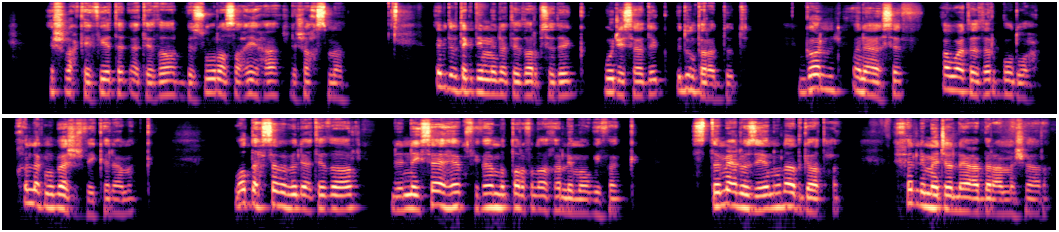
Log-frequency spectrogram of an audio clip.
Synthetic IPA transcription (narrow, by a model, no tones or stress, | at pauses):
ʔɪʃɾˤɑħkaːfɪjːalʔɪʕt̪ɪðɑːɾˤbɪsˤuːɾˤɑsˤɑħiːħalɪʃɑxsˤmaː | ʔɪbd̪abt̪̬aɡd̪iːmːɪnɪlɪʕt̪ɪðɑːɾˤbɪsad̪ɪɡ | wɪd͡ʒisaːd̪ɪɡbɪd̪uːnt̪ɑɾˤɑd̪ːʊd̪ | ɡuːlʔanaʔasɪf | ʔawʔaʕt̪aðˤɨɾbwʊd̪ˤuːħ | wxalːakmʊbaːʃɪɾfikalaːmak | wɑd̪ˤːɨħsababɪlɪʕt̪ɪðɑːɾˤ | lɪʔanːajsaːɦɪmfifahmɨt̪ˤːɑɾˤɑfɪlʔaːxɪɾˤlɪmawɡɪfak | st̪amɪʕluzeːnwalat̪ɡɑːt̪ˤħɑ | xalːimad͡ʒaːlːajʕabːɪɾʕanmaʃɑːɾa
